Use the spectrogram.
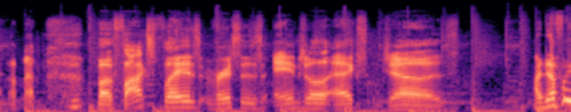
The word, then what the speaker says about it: AngelxJo: But yeah, if you guys played any Xbox 360 match back in the day, you know that the X is silent. So, AngelxJo, FOXPLYS, will be going at it in winners finals here in our rookie rushdown bracket.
